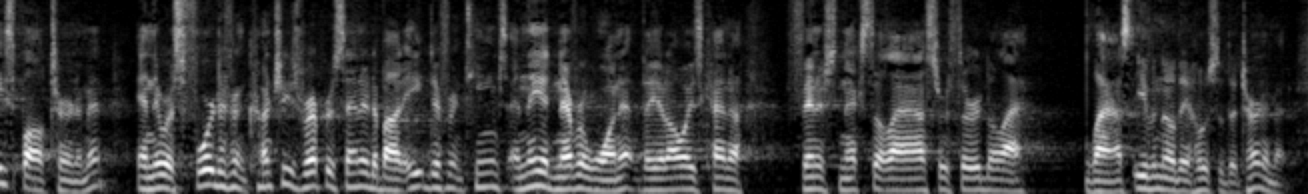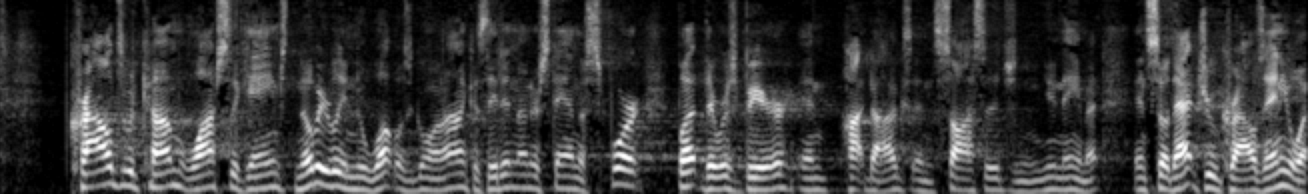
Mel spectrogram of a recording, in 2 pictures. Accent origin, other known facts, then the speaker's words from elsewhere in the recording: United States; moved away as an adult; now in Germany; I'm an American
